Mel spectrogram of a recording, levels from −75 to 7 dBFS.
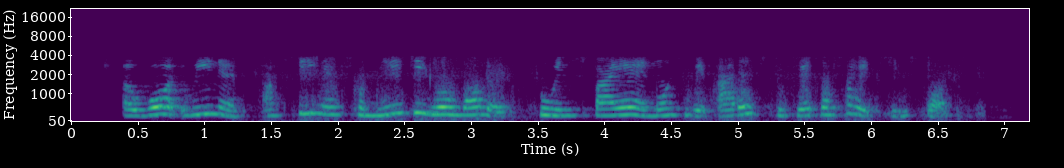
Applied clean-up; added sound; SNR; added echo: neural separator model SepFormer DNS4.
